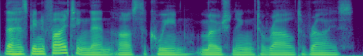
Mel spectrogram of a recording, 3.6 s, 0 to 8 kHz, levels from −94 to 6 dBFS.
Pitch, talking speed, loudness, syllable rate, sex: 105 Hz, 215 wpm, -19 LUFS, 5.3 syllables/s, male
